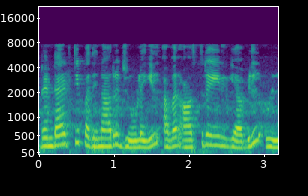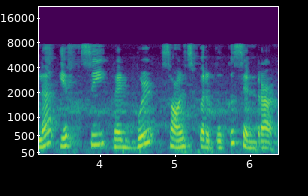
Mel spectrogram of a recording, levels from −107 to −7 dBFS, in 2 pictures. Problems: none marked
